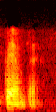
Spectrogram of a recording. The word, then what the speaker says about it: темпе: Я правильно назвал вот темпы или темпе? – Правильно сказать, темпы.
